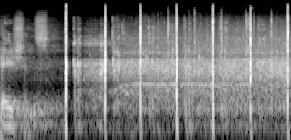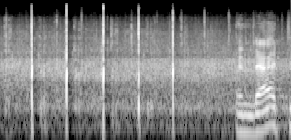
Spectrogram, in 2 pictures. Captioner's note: clapping; audience applauding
